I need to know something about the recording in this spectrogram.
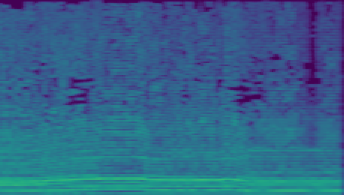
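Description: Harmonium held on a sustained note with a singing voice, a steady reedy tone rich in overtones; the pitch eases up about half a second in and steps back down near the end.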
